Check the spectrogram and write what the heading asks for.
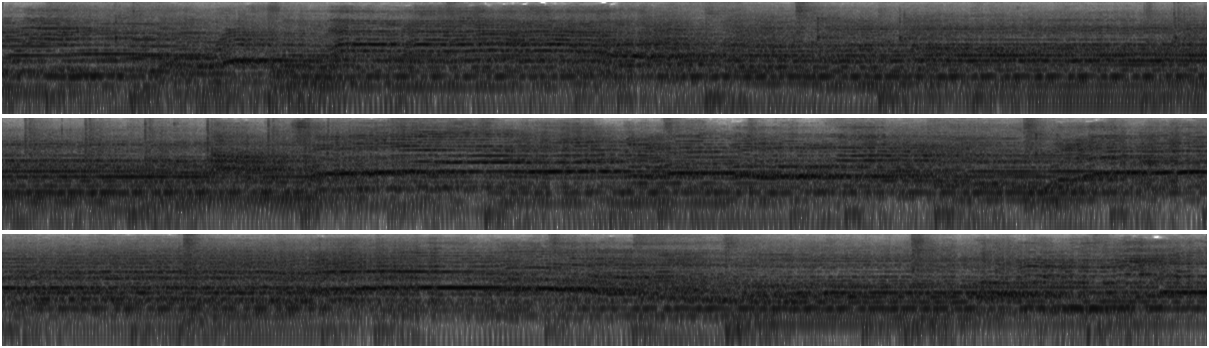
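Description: Gospel choir and a male soloist singing with organ accompaniment, in long held notes that slide up and down.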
